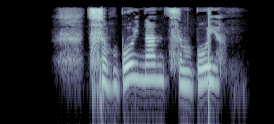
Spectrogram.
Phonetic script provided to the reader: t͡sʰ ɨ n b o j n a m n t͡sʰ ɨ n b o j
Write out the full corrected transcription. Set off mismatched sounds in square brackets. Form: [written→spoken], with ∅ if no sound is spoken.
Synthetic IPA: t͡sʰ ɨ [n→m] b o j n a [m→∅] n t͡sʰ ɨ [n→m] b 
